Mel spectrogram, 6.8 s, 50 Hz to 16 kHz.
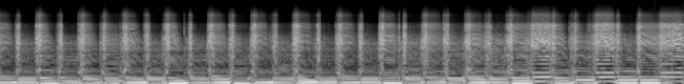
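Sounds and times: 
distorted guitar in C-sharp minor at 140 BPM: 0.0 - 6.8.

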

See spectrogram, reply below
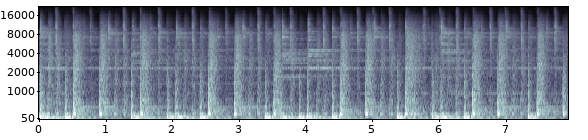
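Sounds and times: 
off-mike dance drums: 0.0 - 7.9
off-mike dance ride cymbal: 0.0 - 7.9.

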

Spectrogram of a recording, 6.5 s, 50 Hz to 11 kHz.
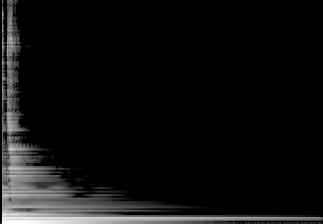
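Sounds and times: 
acoustic guitar note F sharp 2: 0.0 - 6.4.

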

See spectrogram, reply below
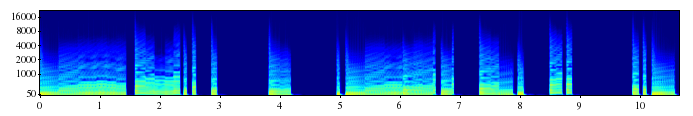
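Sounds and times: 
bass: 0.0 - 3.0, 3.8 - 4.3, 5.0 - 8.9, 9.9 - 10.6.

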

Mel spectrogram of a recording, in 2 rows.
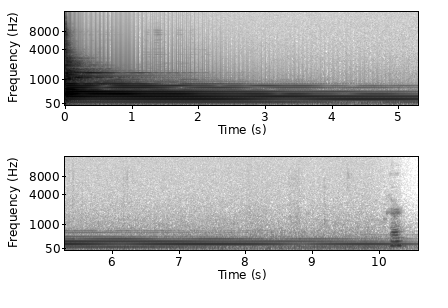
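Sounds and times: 
segundo domra plucked strings: 0.0 - 5.6.

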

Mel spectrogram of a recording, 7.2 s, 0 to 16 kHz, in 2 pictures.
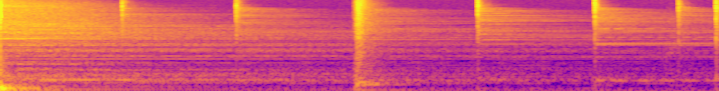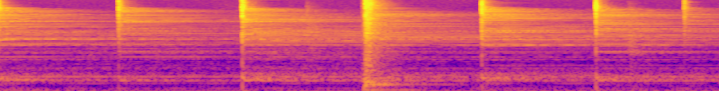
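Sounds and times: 
laid back drum loop in six-eight time: 0.0 - 2.5.

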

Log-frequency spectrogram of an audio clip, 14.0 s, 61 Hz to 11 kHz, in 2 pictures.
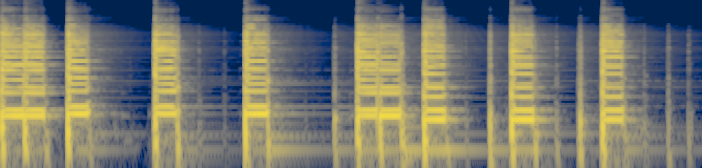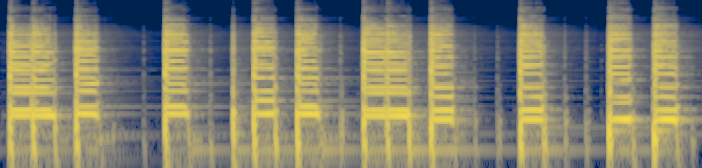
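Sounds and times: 
70s-style guitar in key B at 135 BPM: 0.0 - 14.0.

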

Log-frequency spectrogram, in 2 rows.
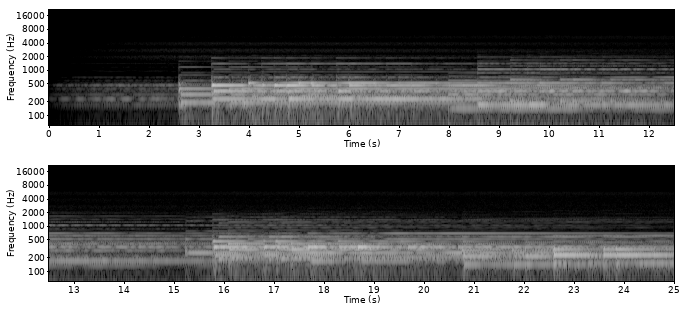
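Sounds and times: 
dirty piano: 0.2 - 24.9.

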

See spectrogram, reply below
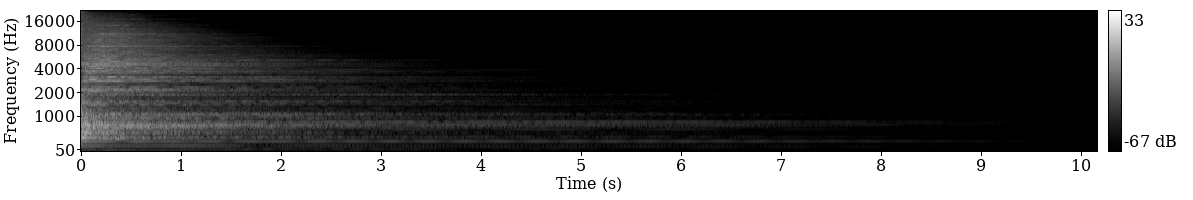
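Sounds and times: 
15in crash cymbal hit on edge: 0.0 - 1.6.

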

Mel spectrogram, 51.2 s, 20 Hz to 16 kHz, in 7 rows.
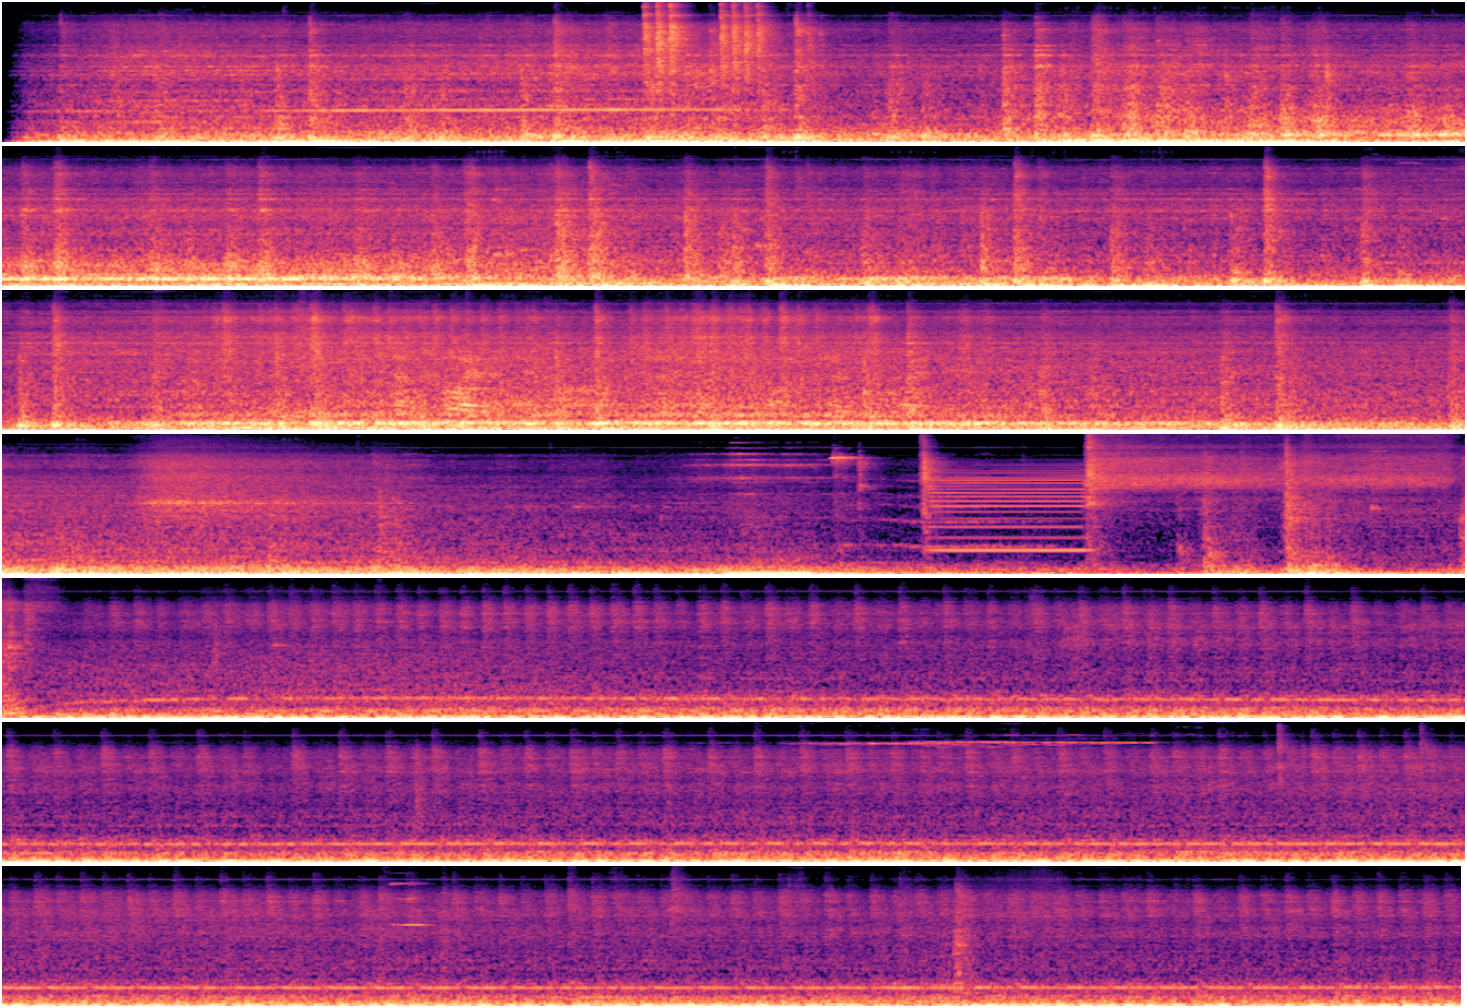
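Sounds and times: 
city tram interior ambience: 0.0 - 51.1.

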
